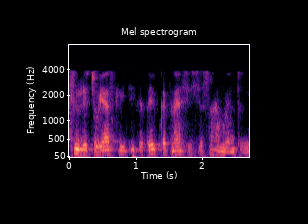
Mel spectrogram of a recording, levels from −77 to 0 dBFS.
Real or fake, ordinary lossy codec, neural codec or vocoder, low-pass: fake; AAC, 16 kbps; codec, 24 kHz, 3 kbps, HILCodec; 7.2 kHz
